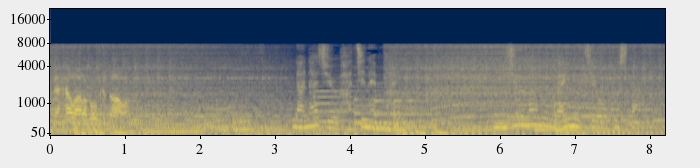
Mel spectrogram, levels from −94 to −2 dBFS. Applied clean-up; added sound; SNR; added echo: none; Engine; 10 dB; none.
